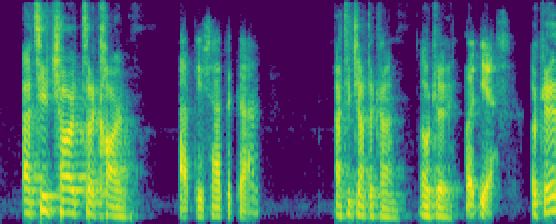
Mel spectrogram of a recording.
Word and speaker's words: Atichartakan: I'm going to mess up your last name, so you got to help me with the pronunciation. Atichartakan. Atichartakan.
